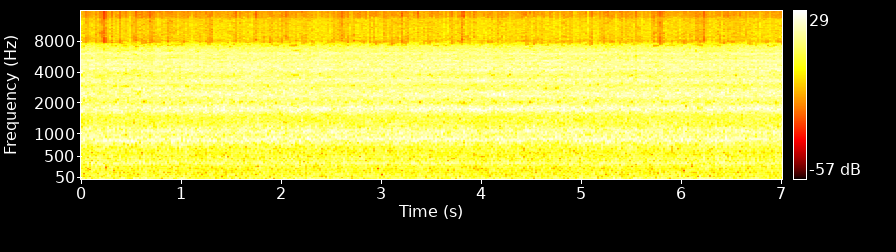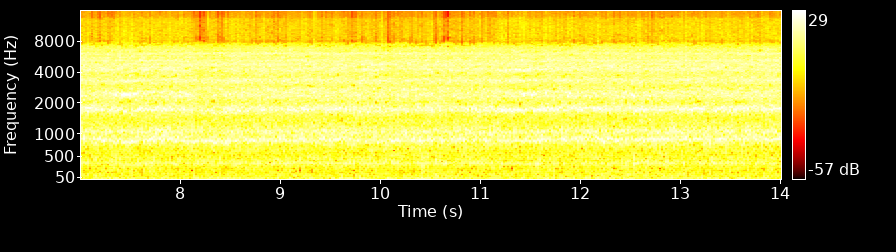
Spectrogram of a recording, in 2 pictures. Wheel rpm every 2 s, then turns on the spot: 230, 240, 230, 230, 230, 230, 230.
none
